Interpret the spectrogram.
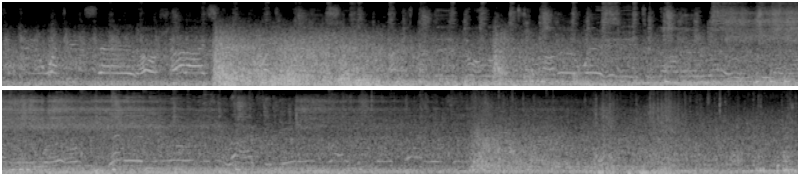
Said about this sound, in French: face à un orage d'une rare violence qui devrait durer toute la nuit.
